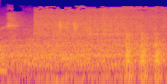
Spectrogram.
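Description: Toothbrush scrubbing teeth: a steady hiss, then in the second half a quick run of back-and-forth brushing strokes, about five or six a second.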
